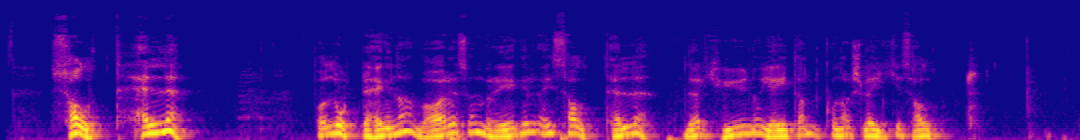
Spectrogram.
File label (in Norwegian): "salthaelle", Numedalsmål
